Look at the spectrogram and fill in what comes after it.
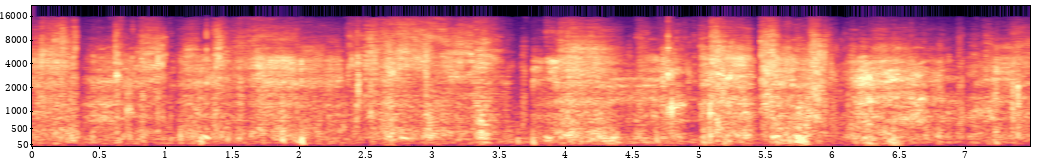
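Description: Close-miked wet chewing, slurping and lip-smacking on fatty braised pig-head meat, coming as an uneven run of smacks and sucks.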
